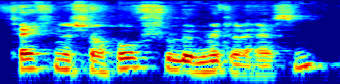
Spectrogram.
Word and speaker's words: Technische Hochschule Mittelhessen: He is a university lecturer for data protection and data security in medicine at the, Samuel, can you just pronounce the university? Technische Hochschule Mittelhessen.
